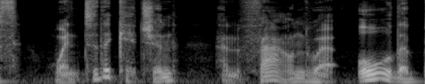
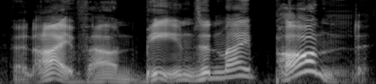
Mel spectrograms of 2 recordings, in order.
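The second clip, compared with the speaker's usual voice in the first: slow, louder blustering admiral; 6 semitones higher, 7 dB louder than usual. A narrator's reading. Admiral complains of beans in his pond. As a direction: report it slowly like an old admiral. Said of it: "said the Admiral".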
